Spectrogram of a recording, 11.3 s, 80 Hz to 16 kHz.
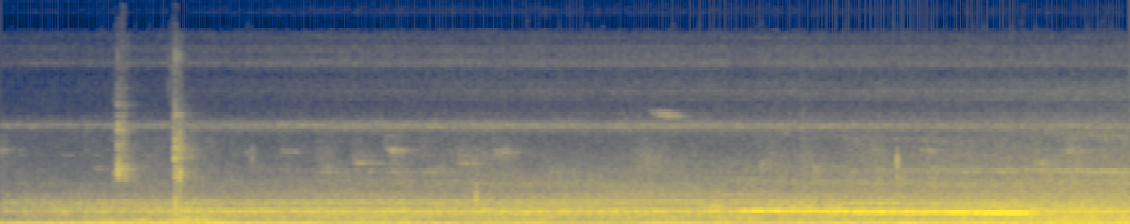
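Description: A Northern passenger train, unit 323233 on the Manchester Piccadilly to Crewe service, pulls into a station platform with a steady rumbling roll of wheels on rails and faint squeals, growing slightly louder as it slows, with no talking.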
